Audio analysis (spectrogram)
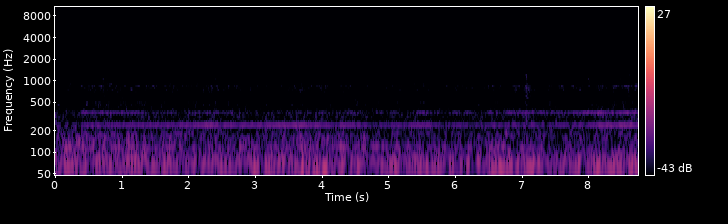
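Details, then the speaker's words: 1942/1949 Hunter R-52 composite ceiling fan, shaded-pole motor, on solid-state speed control: very quiet steady hum with soft constant tones, no rattle or scrape; slightly noisier than with factory speeds but still decent. "Definitely better speeds in solid state. Yeah. It's a little noisier than it is with factory speeds. Not much though. No, it's still pretty decent."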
